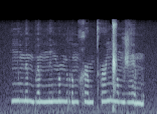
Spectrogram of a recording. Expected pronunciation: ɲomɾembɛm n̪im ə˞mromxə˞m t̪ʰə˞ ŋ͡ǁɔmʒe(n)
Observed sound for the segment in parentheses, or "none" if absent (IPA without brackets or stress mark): m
